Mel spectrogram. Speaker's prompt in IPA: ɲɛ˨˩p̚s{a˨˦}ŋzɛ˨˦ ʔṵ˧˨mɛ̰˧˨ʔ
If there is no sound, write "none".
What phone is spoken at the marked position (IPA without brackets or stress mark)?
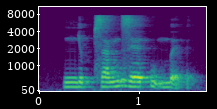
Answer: a˨˦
